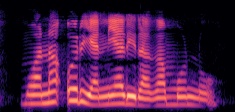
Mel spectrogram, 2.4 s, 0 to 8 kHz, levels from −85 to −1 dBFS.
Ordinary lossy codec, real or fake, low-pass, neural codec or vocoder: none; real; none; none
